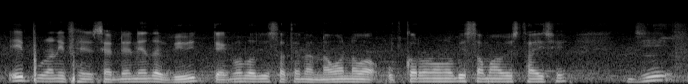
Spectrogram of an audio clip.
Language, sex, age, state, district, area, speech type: Gujarati, male, 30-45, Gujarat, Narmada, urban, spontaneous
